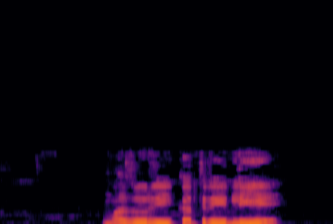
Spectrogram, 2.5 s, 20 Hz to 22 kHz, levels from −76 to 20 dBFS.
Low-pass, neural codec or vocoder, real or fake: 7.2 kHz; none; real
